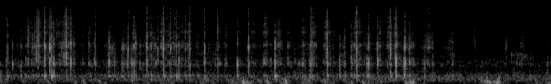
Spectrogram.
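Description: A small, hollow, clear plastic water bottle with a white cap and a paper label is held in both hands and tapped and scratched with fingertips and short nails. Rapid, dry, crinkly clicks and scratches with a bright edge are heard, with no ring after each hit.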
